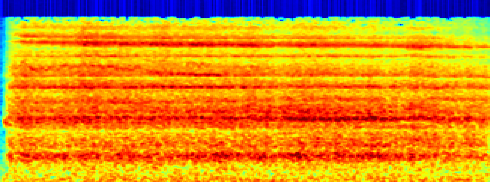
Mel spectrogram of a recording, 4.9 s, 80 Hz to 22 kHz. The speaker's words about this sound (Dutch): En dan start ik bij 3. 1, 2, 3. En je ademhaling inhouden drie, vier, vijf. En nu je ademhaling uit.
